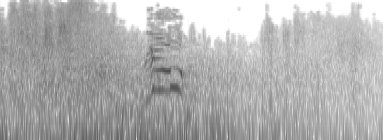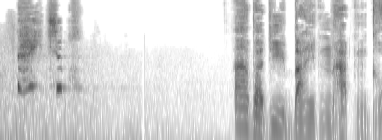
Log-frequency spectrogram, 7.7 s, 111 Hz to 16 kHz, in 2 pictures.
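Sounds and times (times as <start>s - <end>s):
dynamite explosion: 0.0s - 6.1s
speech: 6.3s - 7.6s.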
